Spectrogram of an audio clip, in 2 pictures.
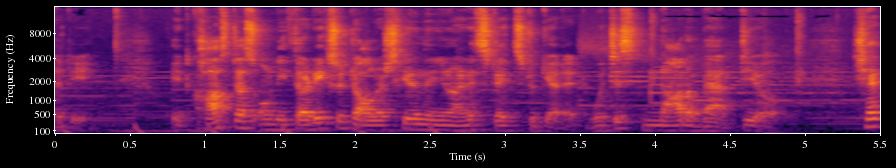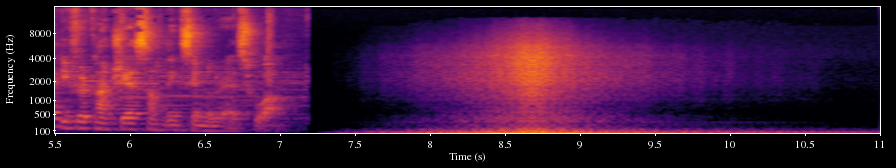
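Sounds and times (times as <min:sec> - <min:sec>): deep rumble: 0:07.4 - 0:11.0
whoosh sound effect: 0:07.7 - 0:10.3.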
